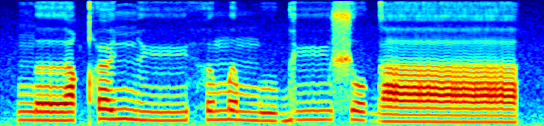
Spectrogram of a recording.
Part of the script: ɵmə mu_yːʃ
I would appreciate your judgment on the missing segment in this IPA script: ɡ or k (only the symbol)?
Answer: ɡ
